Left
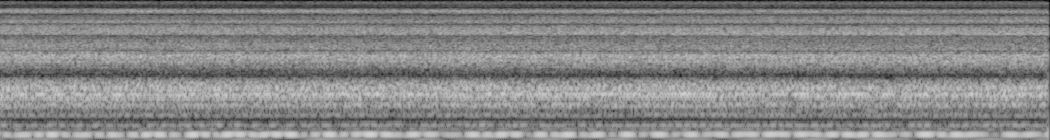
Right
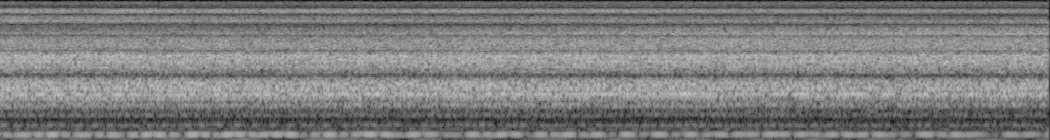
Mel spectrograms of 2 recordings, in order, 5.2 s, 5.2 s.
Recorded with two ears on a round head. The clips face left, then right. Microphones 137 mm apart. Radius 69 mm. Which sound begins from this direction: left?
A drone, at 0.0 s.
